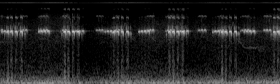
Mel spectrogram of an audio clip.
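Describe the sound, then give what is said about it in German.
Crickets chirp in a steady series of shrill, high-pitched trilled bursts separated by brief gaps. The chirping is fairly loud and heard alone over a faint low rumble. “Und wie überwintern die Grillen, die ja auch zu den wechselwarmen Tieren gehören?”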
